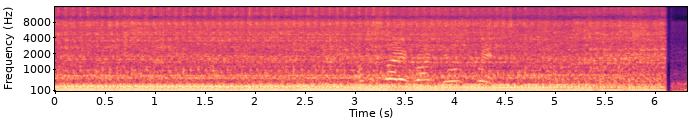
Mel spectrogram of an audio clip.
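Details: 1955 Ferguson TEA2085 tractor, an auction junkyard find that sat for years, started after oil reached the top end; steady, even low beat with no knock or miss. Compression readings include two kind of low, yet it runs cleanly.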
